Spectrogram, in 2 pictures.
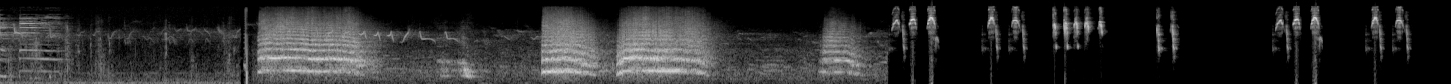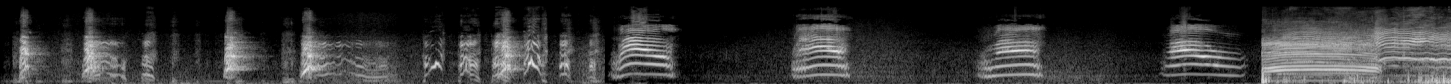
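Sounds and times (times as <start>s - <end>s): animal calls: 14.6s - 21.0s.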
